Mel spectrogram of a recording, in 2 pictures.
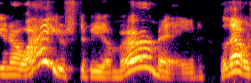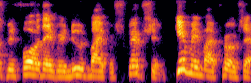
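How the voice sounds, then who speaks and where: A female-sounding voice puts on a character voice at medium pitch. It moves at a fairly quick pace with hardly any pauses. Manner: sassy, wry.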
